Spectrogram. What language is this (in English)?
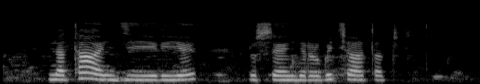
Kinyarwanda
